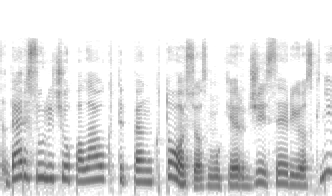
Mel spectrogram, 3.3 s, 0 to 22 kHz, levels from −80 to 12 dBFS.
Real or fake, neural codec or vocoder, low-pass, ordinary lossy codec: fake; autoencoder, 48 kHz, 128 numbers a frame, DAC-VAE, trained on Japanese speech; 10.8 kHz; MP3, 64 kbps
